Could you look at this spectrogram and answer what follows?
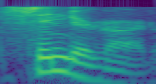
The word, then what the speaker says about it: Syndergaard: But Noah, I have always called him Noah Snydergaard, and I have to try to fix that. – It's Syndergaard, right? – Syndergaard. – Yeah. – Noah Syndergaard.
